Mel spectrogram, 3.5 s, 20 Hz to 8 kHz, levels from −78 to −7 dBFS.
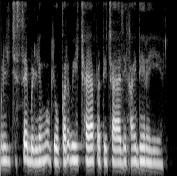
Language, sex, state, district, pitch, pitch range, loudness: Hindi, female, Uttar Pradesh, Jyotiba Phule Nagar, 190 Hz, 180-195 Hz, -17 LUFS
